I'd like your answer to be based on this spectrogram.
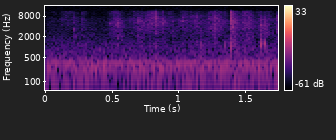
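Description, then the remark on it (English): Soft rustling of paper slips being shaken and handled during a prize drawing for a poster signed by Norman Reedus, with a couple of brief crisp crinkles standing out over a faint steady background hum. No one speaks. “Unless you just have an MP3 of the sounds of paper.”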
